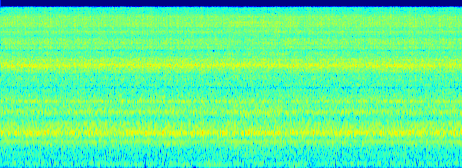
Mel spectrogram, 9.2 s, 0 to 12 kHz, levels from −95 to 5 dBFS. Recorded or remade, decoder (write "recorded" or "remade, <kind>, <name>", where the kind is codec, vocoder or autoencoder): recorded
